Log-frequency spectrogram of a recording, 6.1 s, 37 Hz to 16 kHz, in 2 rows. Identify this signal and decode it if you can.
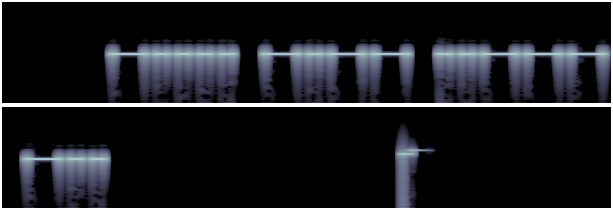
Morse code, heard as a keyed tone, about 22 wpm, 700 Hz. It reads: 6Y2D
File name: practice / 22wpm / Four Letter-Number Combinations - 22wpm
